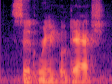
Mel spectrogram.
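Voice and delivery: plain reading voice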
